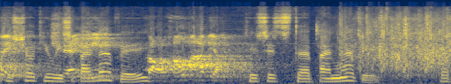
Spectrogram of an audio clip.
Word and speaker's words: BiNavi: The origin name BiNavi is the Bike Plus Navigator, second leader of the English spelling combination of words, pronounced BiNavi.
